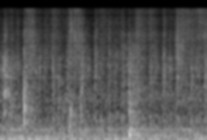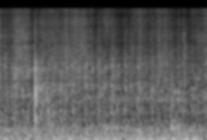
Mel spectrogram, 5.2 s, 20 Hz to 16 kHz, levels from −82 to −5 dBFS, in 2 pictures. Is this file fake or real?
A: fake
